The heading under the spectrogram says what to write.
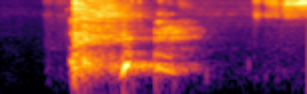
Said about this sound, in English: Sorry, I was having a cough break there.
